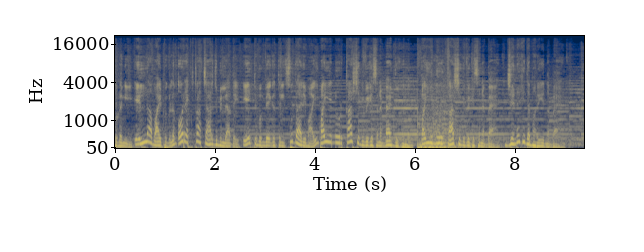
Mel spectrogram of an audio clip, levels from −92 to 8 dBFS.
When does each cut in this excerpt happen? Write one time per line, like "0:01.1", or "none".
0:06.0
